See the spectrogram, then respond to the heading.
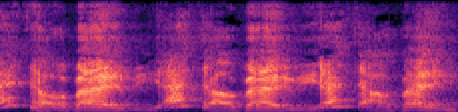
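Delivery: put-on loud, cooing baby-talk voice. Describing how she talks to her dog, the speaker demonstrates her dog-talk voice. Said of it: "we all have that dog voice that we have".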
